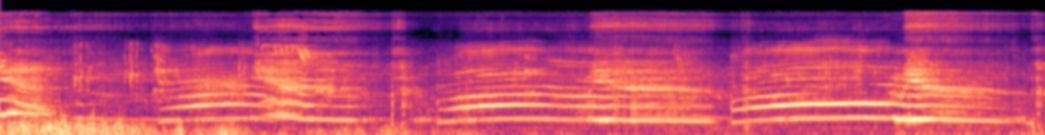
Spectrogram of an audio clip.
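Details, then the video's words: Kitten giving a run of four long, plaintive meows, each sustained and gently arched in pitch, with short gaps between them and a brief noisy rustle at the very start. "Kitten meowing"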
